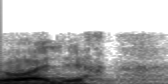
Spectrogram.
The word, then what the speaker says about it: Euler: Escreve-se Euler, mas pronuncia-se Euler. Era um matemático alemão.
